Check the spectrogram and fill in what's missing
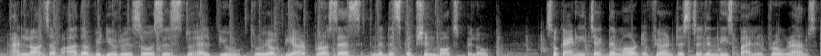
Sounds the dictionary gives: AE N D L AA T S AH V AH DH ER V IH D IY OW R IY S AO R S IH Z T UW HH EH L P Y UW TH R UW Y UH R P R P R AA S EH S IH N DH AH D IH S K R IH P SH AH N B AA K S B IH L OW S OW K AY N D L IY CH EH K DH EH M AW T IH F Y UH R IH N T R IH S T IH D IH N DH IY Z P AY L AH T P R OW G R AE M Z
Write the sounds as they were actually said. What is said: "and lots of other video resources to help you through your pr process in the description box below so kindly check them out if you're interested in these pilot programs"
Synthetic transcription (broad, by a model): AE N D L AA T S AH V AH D ER V IH D IY OW R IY S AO R S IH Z T UW HH EH L P Y UW T R UW Y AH R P R P R AA S EH S IH N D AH D IH S K R IH P SH AH N B AA K S B IH L OW S OW K AY N D L IY CH EH K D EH M AW T IH F Y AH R IH N T R IH S T IH D IH N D IY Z P AY L AH T P R OW G R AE M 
